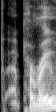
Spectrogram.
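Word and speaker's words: Perraud: 50 million who's that peru is how you say his name yes they brought those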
